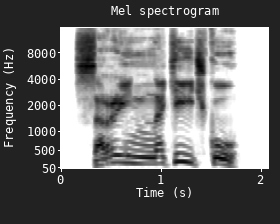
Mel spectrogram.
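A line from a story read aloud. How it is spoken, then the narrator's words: Bold, desperate shouting. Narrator (Russian): с удалью и отчаянием кричала она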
